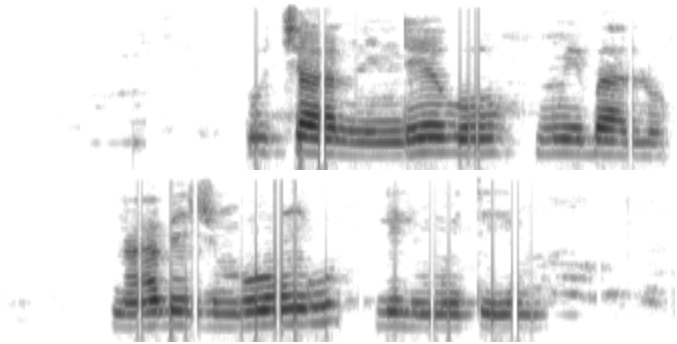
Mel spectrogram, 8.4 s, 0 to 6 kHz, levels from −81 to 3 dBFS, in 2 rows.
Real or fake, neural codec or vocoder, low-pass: real; none; 5.4 kHz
